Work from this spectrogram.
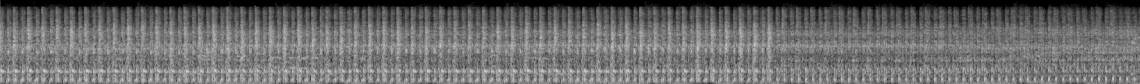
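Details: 5 hp single-cylinder diesel pump engine after tappet clearance setting: steady, even, rapid diesel clatter holding one speed throughout; healthy normal running.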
